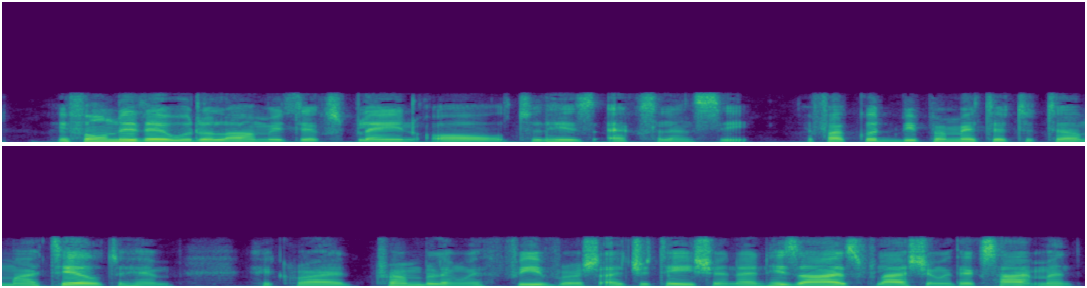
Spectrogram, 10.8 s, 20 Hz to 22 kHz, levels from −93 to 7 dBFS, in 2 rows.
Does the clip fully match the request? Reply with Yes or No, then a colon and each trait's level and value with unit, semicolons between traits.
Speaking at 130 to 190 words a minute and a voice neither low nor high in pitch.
No: average, 200 wpm; medium, 175 Hz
